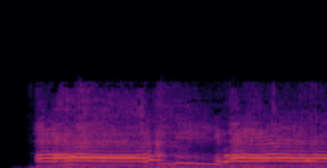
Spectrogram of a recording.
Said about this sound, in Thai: แล้วบอกด้วยความตกใจว่ารายการของที่ว่าตกอยู่ที่พื้นและทั้งสองสาวก็กรี๊ดขึ้นพร้อมๆกันค่ะ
